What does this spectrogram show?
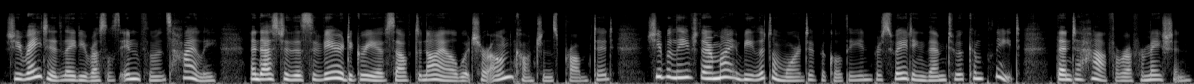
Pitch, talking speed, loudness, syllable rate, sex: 220 Hz, 195 wpm, -18 LUFS, 6.1 syllables/s, female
